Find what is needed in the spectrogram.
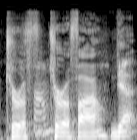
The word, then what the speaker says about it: turophile: Certified cheese license, professional cheese somm, turophile.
